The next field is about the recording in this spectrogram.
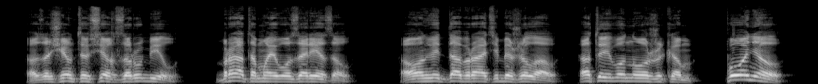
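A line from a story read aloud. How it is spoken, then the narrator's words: Big man shouting. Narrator (Russian): выкрикнул здоровяк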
